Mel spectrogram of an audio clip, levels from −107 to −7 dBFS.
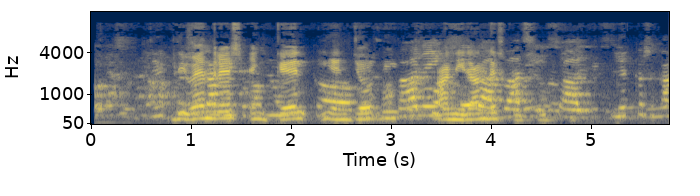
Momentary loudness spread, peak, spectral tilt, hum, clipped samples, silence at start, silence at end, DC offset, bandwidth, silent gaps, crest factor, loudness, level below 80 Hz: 17 LU; -2 dBFS; -5.5 dB/octave; none; under 0.1%; 0.05 s; 0 s; under 0.1%; 11.5 kHz; none; 16 dB; -16 LUFS; -54 dBFS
